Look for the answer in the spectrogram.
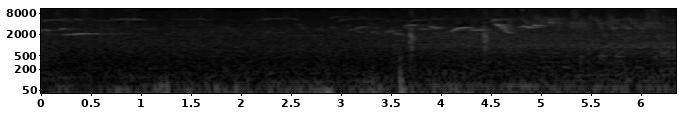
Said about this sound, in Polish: Pięknie śpiewają ptaki.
